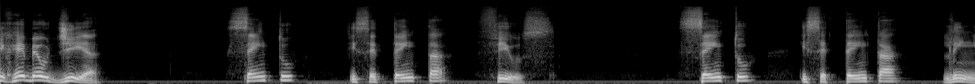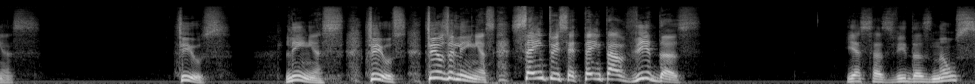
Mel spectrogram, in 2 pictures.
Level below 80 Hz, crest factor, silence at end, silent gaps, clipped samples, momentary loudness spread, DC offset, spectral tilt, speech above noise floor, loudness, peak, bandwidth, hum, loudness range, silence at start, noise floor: -48 dBFS; 16 dB; 0 s; none; under 0.1%; 15 LU; under 0.1%; -4.5 dB/octave; 36 dB; -18 LUFS; -4 dBFS; 16 kHz; none; 7 LU; 0 s; -53 dBFS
